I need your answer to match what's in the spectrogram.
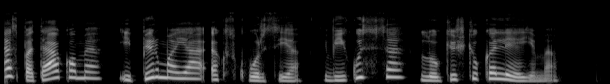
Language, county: Lithuanian, Kaunas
